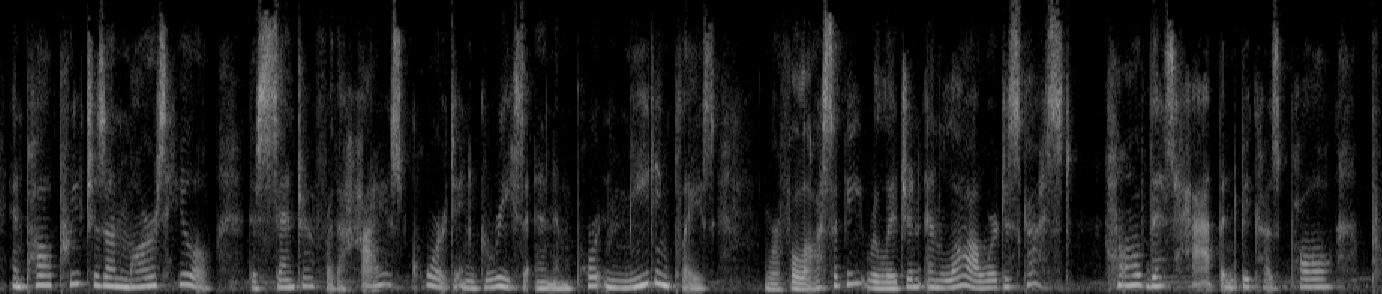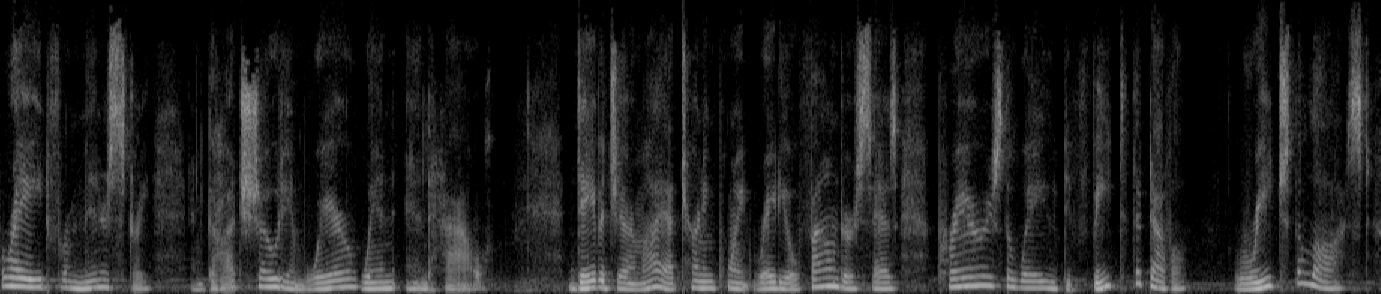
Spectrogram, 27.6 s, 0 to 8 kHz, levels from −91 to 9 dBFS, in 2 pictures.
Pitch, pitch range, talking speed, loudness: 200 Hz, 170-225 Hz, 130 wpm, -33 LUFS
